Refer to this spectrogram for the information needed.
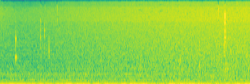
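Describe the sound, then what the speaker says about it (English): A steady, even hiss of broadband noise fills the clip, softer in the highs than white noise, with a low hum beneath and a few faint ticks. "Now I'll put up pink noise."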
